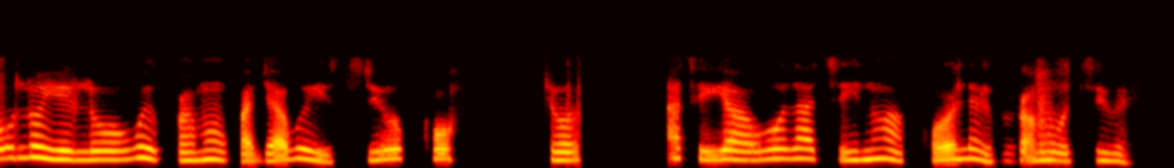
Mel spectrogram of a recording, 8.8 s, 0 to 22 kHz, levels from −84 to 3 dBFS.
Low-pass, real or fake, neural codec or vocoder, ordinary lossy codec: 5.4 kHz; fake; codec, 24 kHz, 0.9 kbps, DualCodec; none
